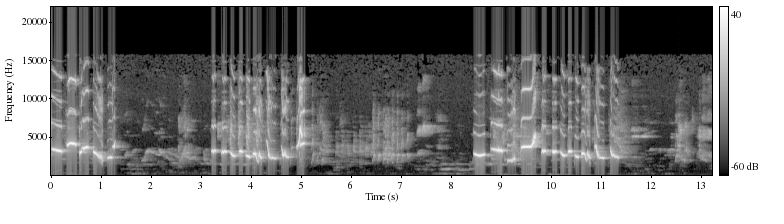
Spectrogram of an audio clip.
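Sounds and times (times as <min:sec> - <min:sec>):
Oriental magpie-robin master song used as a lure: 0:00.0 - 0:13.2.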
